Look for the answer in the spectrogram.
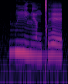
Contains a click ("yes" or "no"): yes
